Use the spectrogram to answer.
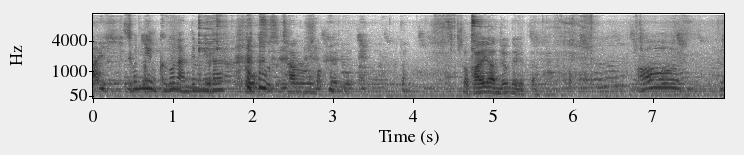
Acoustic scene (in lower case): restaurant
